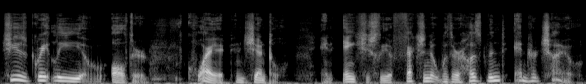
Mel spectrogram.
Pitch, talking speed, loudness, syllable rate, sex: 115 Hz, 155 wpm, -20 LUFS, 5.5 syllables/s, male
